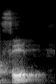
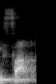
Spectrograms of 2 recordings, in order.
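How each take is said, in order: First: "fait" with an eh vowel, as in fate; the wrong reading "fait", lifted at the end; long A as counterexample. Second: "fat" with an open French-style a; short A. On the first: Teacher shows what not to say, eh sound in "fait". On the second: Teacher explains the reading to learners, short a in "fat". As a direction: say "fat" with ah, not eh. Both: Shown as a demonstration. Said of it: "on dit pas fait".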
